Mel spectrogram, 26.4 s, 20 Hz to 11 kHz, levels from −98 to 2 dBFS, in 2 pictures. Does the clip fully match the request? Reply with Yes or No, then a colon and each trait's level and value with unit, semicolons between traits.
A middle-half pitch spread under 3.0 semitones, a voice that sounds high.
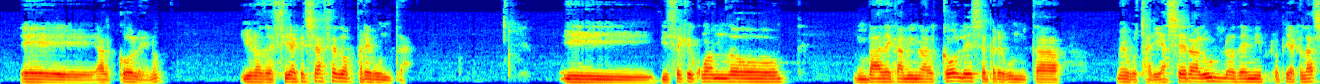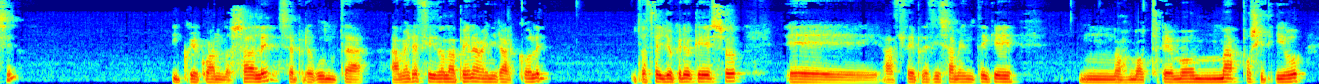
No: narrow, 2.6 semitones; low, 120 Hz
